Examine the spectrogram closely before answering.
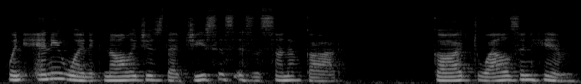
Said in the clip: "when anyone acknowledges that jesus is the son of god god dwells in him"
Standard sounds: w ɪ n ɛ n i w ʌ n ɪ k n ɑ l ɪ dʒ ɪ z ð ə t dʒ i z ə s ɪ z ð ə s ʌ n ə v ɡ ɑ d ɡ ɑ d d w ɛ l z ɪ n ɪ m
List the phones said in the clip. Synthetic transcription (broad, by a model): w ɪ n ɛ n i w ʌ n ɪ k n ɑ l ɪ dʒ ɪ z ð ə t dʒ i z ə s ɪ z ð ə s ʌ n ə v ɡ ɑ d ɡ ɑ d d w ɛ l z ɪ n ɪ m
